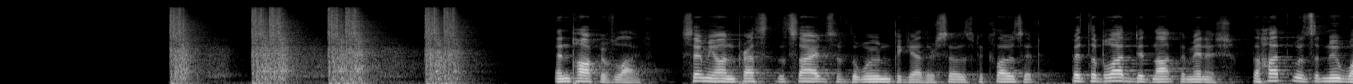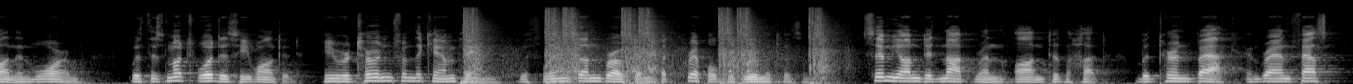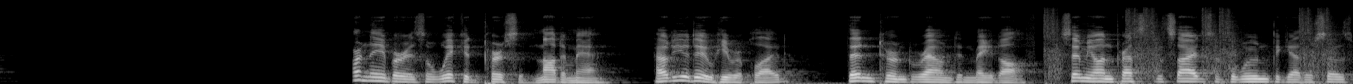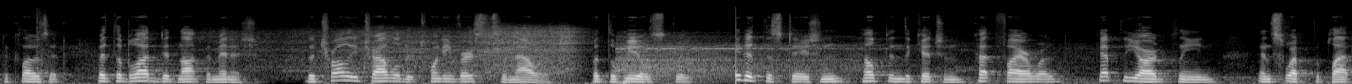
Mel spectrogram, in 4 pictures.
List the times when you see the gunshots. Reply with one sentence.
You can hear the gunshots from 1.6 to 4.7 s, from 18.1 to 22.1 s and from 37.5 to 41.1 s.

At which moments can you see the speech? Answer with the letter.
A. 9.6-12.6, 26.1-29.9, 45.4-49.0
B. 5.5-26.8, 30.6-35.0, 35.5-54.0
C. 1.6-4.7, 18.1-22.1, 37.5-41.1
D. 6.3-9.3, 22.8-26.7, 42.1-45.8
B.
